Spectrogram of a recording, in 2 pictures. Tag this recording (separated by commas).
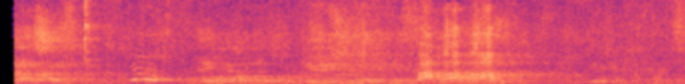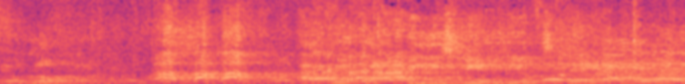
Speech, inside a large room or hall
